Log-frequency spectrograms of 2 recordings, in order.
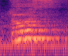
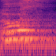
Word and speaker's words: tous: Ils sont tous forts, on prononce S, tous forts, récits et obéissants.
